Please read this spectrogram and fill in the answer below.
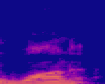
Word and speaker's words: wanna: You hear the schwah? N. It's not na na. 99% of you are going to say na. I'm going to say n. And how am I doing that? Keeping the energy coming from the body and moving forward.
